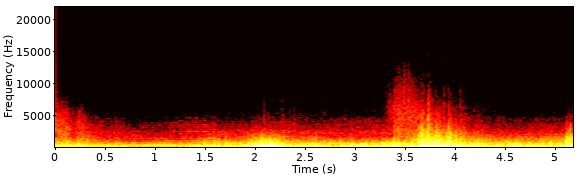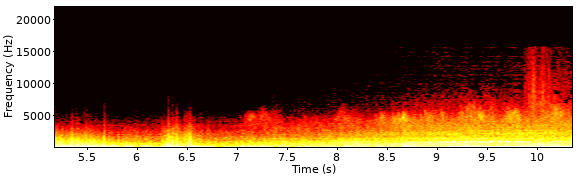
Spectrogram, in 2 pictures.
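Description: Thunder: a series of rumbling claps, the loudest about six seconds in, followed by a steadily rising rush of wind and rain near the end.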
